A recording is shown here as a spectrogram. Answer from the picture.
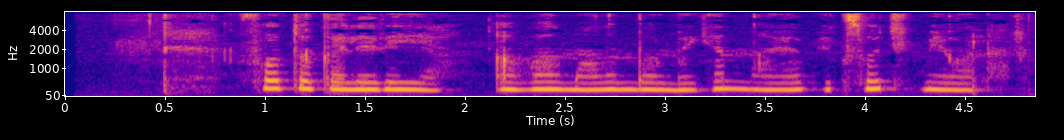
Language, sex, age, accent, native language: Uzbek, female, 18-24, Sirdaryo, Uzbek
